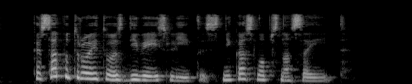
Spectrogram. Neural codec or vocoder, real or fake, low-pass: vocoder, 44.1 kHz, 128 mel bands every 256 samples, BigVGAN v2; fake; 10.8 kHz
